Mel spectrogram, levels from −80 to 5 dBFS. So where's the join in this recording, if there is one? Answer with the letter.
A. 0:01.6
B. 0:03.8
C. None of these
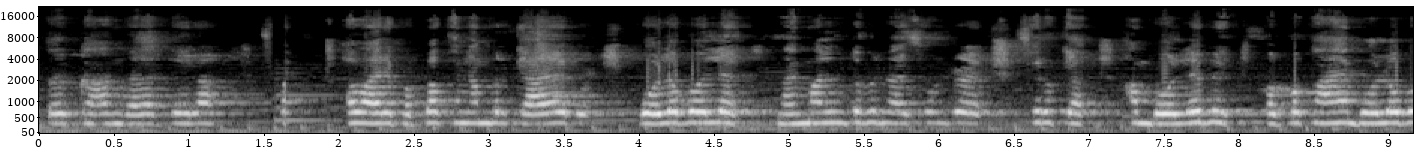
A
